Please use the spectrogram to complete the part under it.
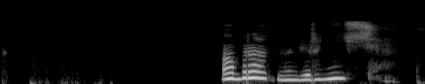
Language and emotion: Russian, sad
